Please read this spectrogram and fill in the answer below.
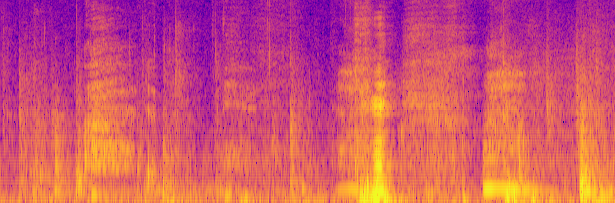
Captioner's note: Wes sighs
